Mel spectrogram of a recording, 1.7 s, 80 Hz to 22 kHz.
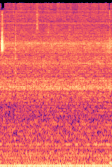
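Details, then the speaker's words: Red Dragon Bubble King 2000 pump after DIY impeller repair (glued with JB Weld), running about 3 hours: low, smooth, even motor hum, earlier rattling completely gone; normal running. "It's been going now for about 3 hours. You can see that sound is completely gone now."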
